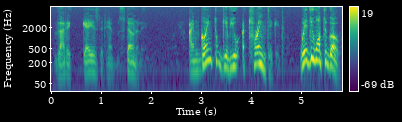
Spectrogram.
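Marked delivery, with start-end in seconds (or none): 2.8-5.8 louder, higher man's voice; station master offering the boy a ticket; gruff station master. Acted. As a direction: push the boy for an answer.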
